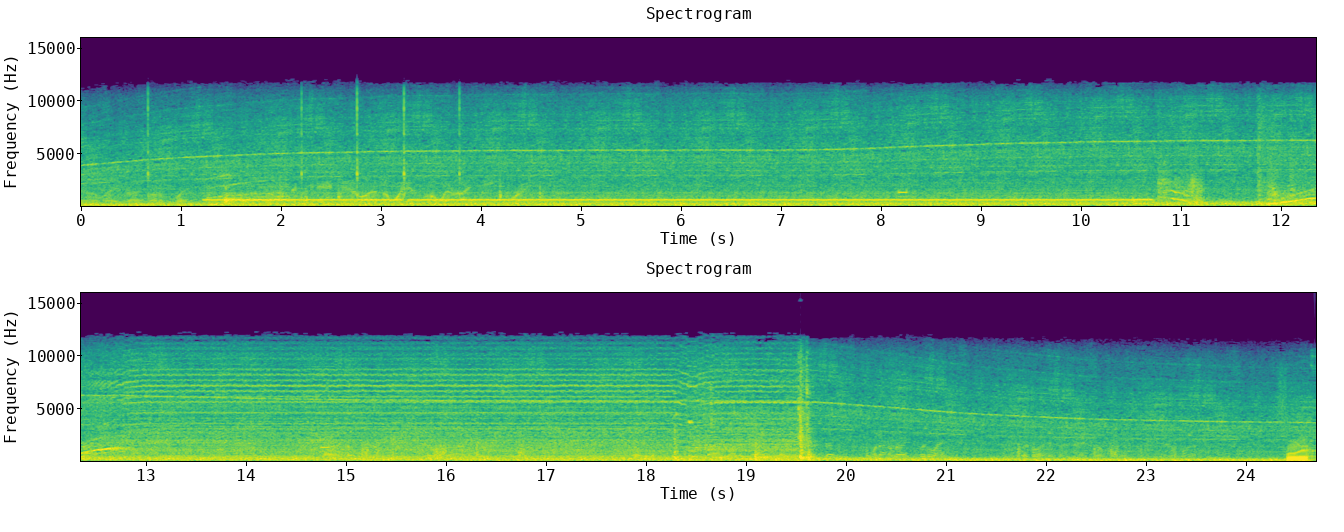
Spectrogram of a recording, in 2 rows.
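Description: Engines of an Embraer 140 regional jet airliner on approach, a steady loud cabin roar with a constant high whine and shifting engine tones throughout, with a brief electronic tone and faint cockpit voices mixed in.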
